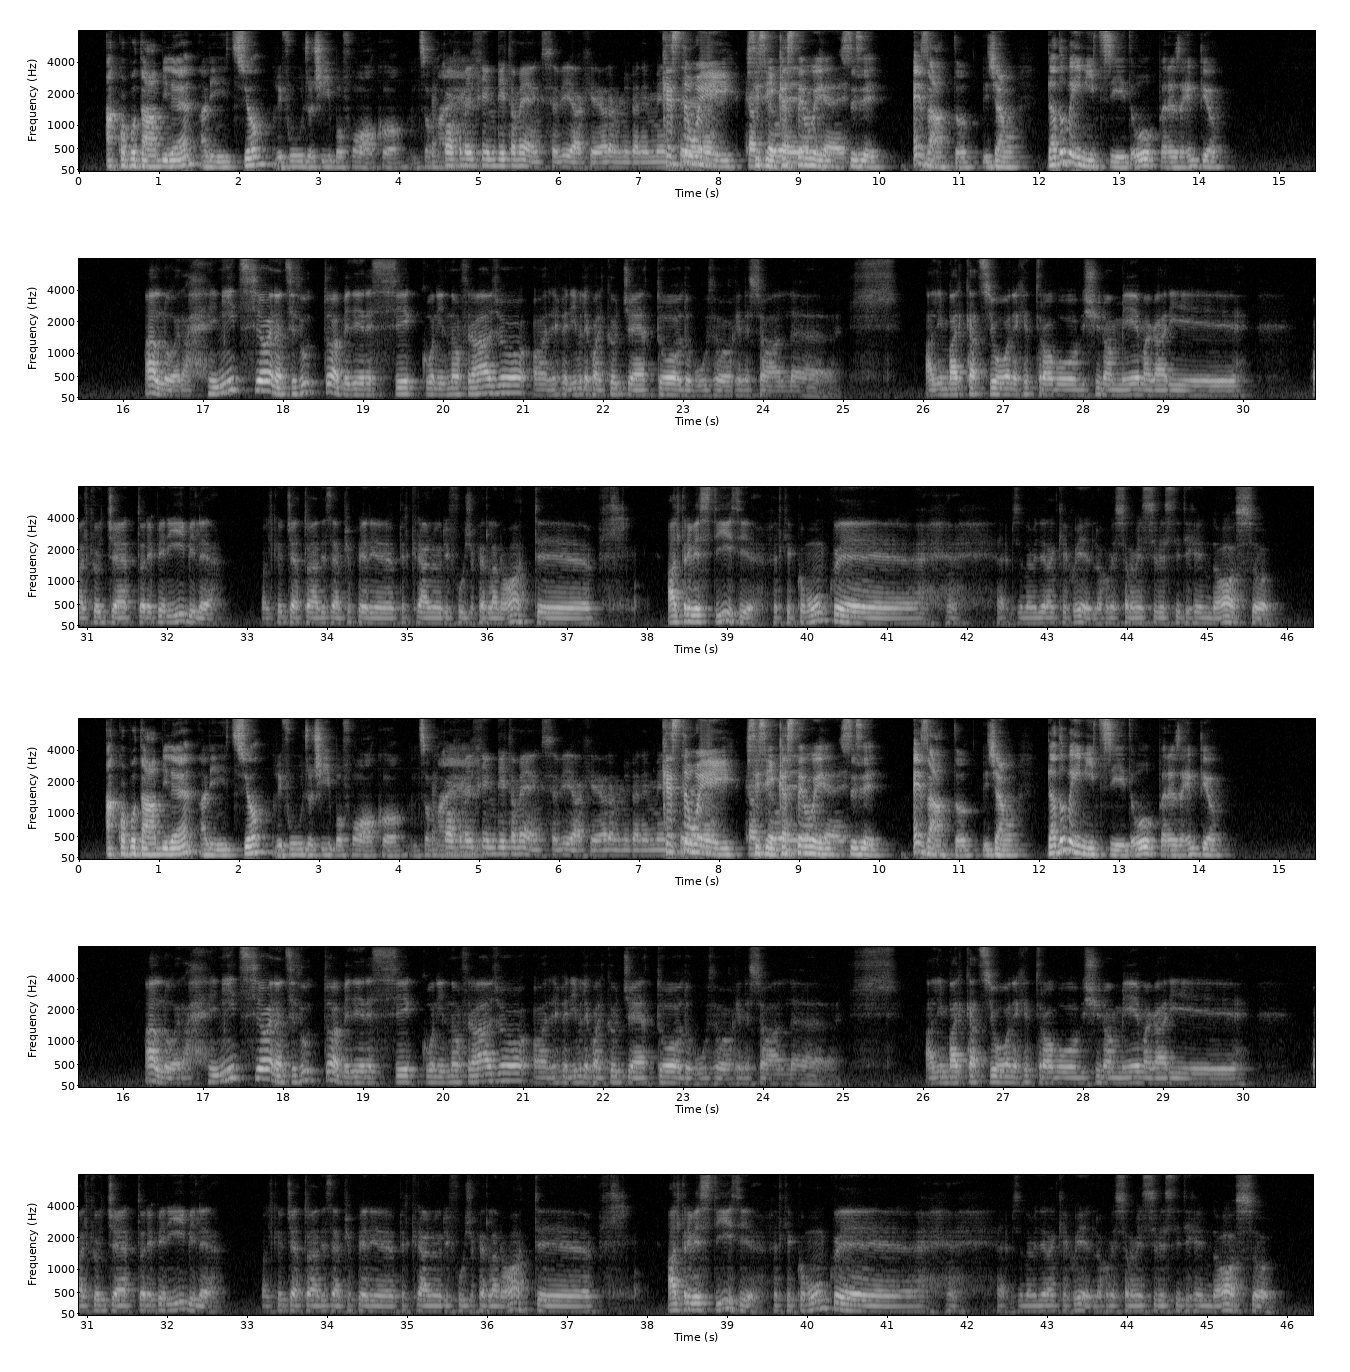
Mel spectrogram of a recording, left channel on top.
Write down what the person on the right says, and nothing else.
acqua potabile all'inizio, rifugio, cibo, fuoco, insomma
le,
le...
Castaway,
sì sì, castaway,
sì sì, esatto, diciamo. Da dove inizi tu, per esempio?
